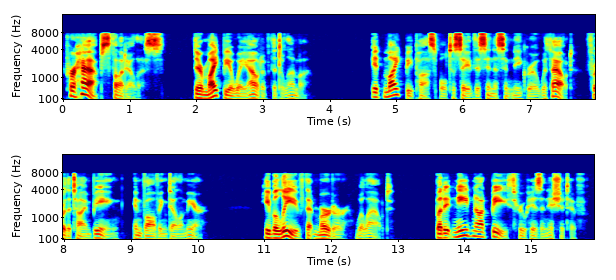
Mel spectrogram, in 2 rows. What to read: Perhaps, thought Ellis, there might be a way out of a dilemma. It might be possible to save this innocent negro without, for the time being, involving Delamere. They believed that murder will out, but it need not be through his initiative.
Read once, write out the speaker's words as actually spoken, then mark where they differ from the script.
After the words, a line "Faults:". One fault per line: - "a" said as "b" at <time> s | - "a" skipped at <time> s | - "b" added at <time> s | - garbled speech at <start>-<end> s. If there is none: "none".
Perhaps, thought Ellis, there might be a way out of the dilemma. It might be possible to save this innocent negro without, for the time being, involving Delamere. He believed that murder will out, but it need not be through his initiative.
Faults:
- "a" said as "the" at 3.1 s
- "They" said as "He" at 10.9 s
